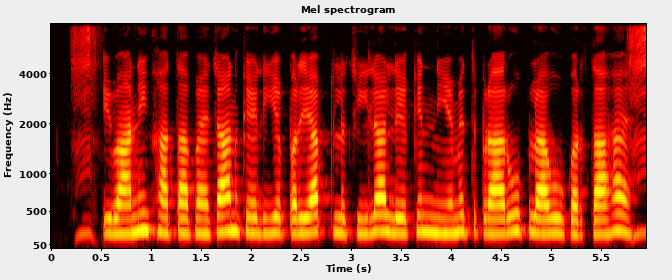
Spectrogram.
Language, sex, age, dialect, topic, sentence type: Hindi, female, 31-35, Awadhi Bundeli, banking, statement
